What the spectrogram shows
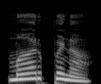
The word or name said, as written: ಮಾರ್ಪಣ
